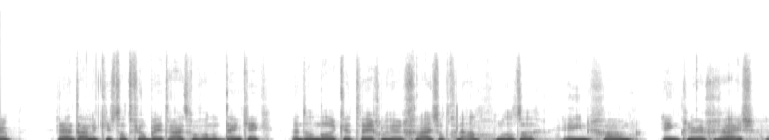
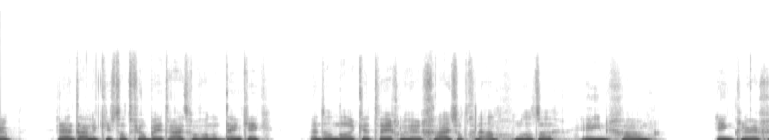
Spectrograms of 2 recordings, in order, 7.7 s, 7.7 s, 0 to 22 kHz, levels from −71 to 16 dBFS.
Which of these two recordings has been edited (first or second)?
first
